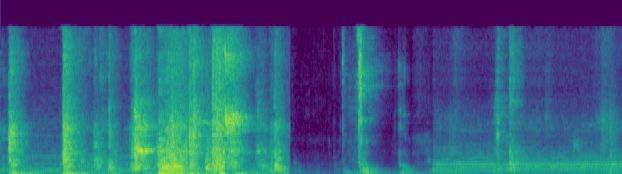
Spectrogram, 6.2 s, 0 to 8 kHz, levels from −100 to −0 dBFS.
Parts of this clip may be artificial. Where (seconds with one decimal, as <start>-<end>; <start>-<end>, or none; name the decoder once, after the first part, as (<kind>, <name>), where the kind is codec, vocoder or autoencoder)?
3.6-5.8 (codec, SNAC)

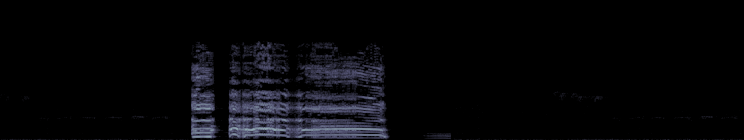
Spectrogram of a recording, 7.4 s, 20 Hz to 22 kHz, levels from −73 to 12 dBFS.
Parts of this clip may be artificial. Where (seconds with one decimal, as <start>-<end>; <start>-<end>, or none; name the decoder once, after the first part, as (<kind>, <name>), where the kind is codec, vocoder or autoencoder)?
none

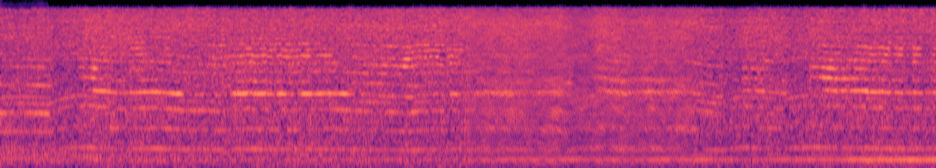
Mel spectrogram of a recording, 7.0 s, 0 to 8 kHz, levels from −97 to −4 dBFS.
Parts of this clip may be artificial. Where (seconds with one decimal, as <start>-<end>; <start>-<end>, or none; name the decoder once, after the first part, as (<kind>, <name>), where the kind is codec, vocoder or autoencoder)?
3.5-5.2 (vocoder, Vocos)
